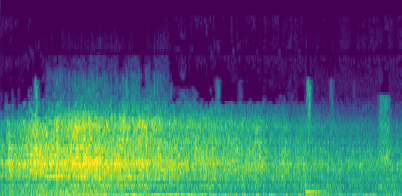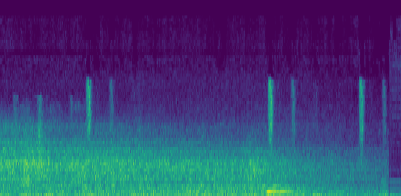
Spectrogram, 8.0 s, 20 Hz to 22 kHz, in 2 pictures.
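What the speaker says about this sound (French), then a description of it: "le vol Swissair 111 décolle de New York en direction de Genève" A Swissair airliner on its night departure from New York produces a loud, broad jet-engine roar that holds steady for several seconds before easing slightly, with a faint voice briefly underneath.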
